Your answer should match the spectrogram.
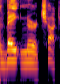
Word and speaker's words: Vaynerchuk: It's Vaynerchuk is that's how he pronounces it sometimes.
